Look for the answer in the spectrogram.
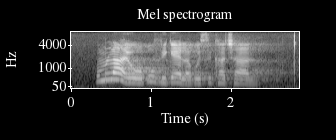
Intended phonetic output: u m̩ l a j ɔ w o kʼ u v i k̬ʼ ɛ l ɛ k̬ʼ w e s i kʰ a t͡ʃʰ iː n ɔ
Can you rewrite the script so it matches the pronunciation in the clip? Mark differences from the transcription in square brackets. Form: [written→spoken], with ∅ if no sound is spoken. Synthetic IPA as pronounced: u m̩ l a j ɔ w o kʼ u v i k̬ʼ ɛ l [ɛ→a] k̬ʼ w e s i kʰ a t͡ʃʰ [iː→aː] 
